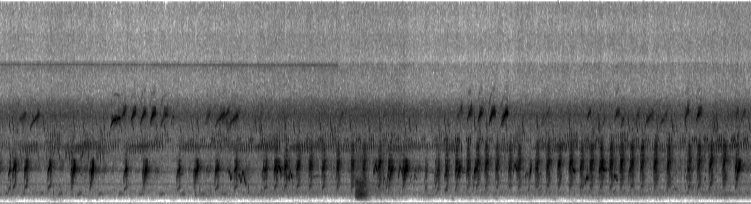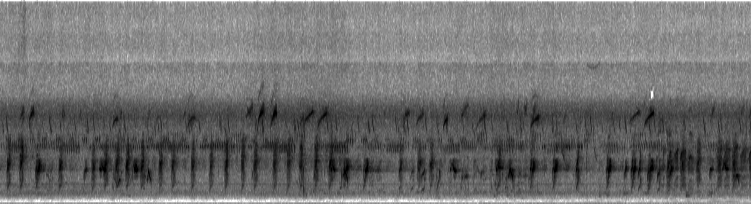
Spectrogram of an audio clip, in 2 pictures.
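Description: A dense chorus of frogs calling in short, rapidly repeated notes, with birds chirping higher above it. About seven seconds in, a single call falls steeply in pitch.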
